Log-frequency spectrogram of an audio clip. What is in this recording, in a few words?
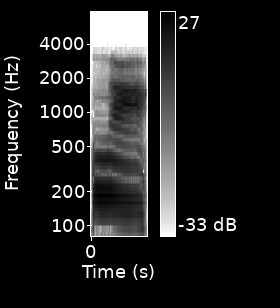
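"ngaak6", Cantonese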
